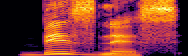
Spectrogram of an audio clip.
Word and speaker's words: Business: The S is pronounced as a Z. These. These. Business is the same way.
